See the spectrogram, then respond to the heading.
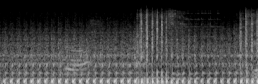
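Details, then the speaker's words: Mini bike with swapped Harbor Freight Predator 212 engine, warmed up off choke: steady, even single-cylinder thump with no misses or stumbles; idles great. "Hey, it's idling now. It idles great, too."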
